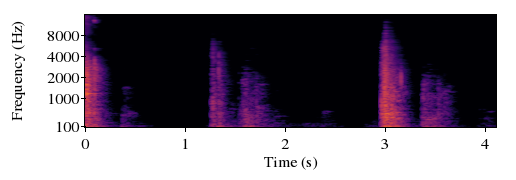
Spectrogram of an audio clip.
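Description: Pool balls knocking after a 9-ball break on a 7-ft Valley bar table. The break's crack dies away at the start, then the spreading balls make separate knocks: a pair about a second and a half in and a louder pair about three seconds in.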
